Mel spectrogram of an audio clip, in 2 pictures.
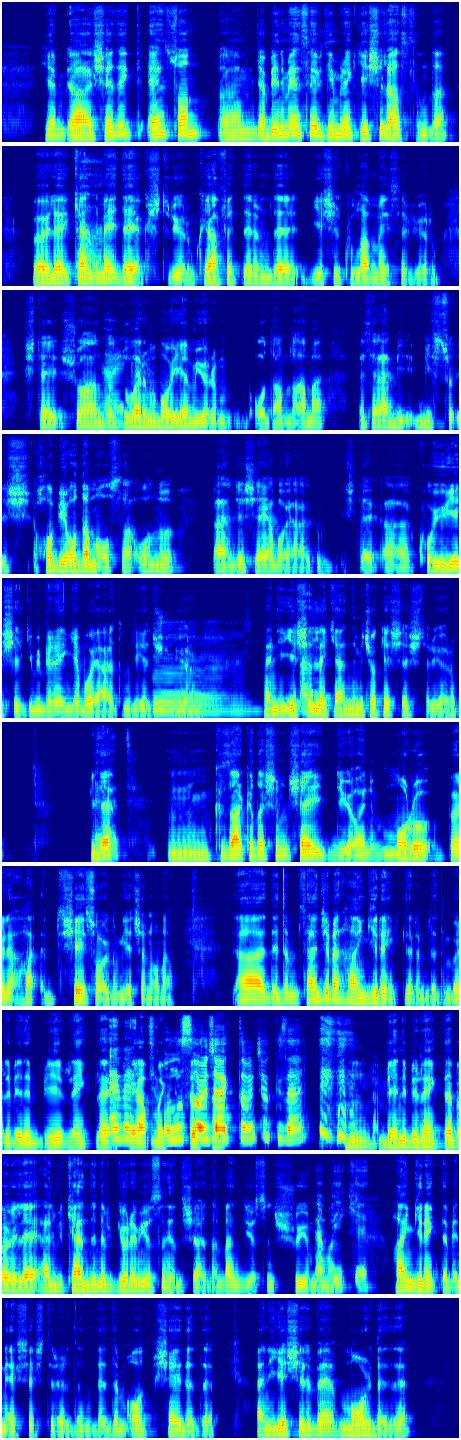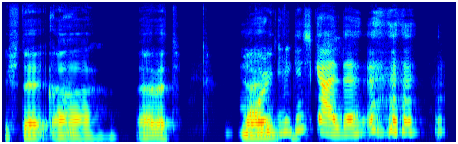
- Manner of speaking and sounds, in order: other noise; drawn out: "Hımm"; giggle; chuckle
- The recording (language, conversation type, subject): Turkish, podcast, Hangi renkler sana enerji verir, hangileri sakinleştirir?
- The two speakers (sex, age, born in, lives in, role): female, 20-24, Turkey, Germany, host; male, 30-34, Turkey, Germany, guest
